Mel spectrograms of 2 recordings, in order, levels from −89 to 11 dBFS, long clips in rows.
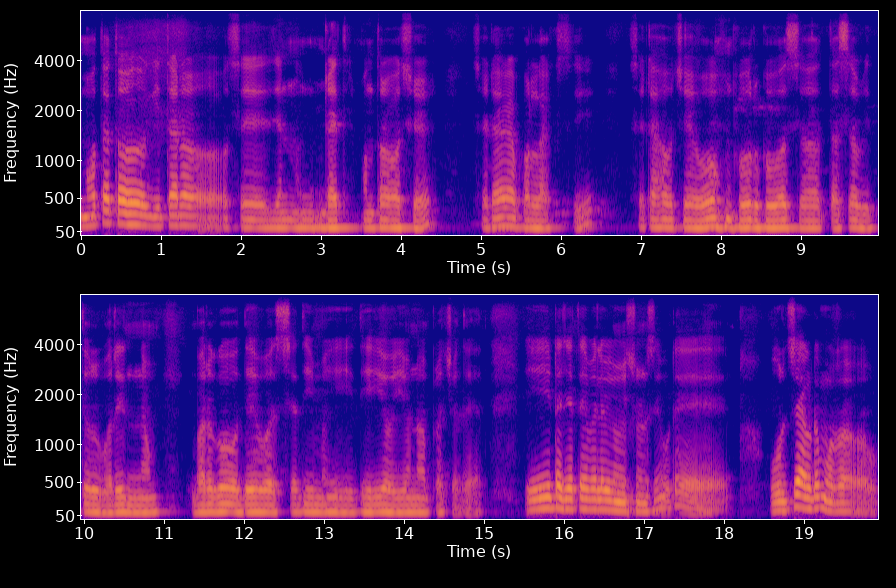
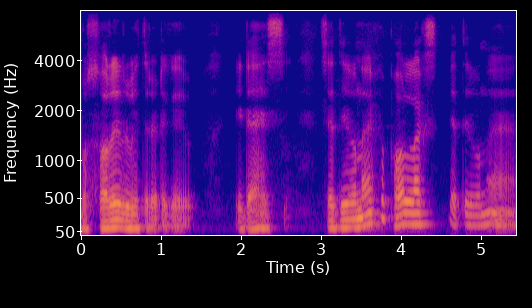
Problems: none marked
